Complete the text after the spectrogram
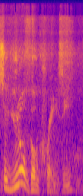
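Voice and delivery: ordinary talk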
